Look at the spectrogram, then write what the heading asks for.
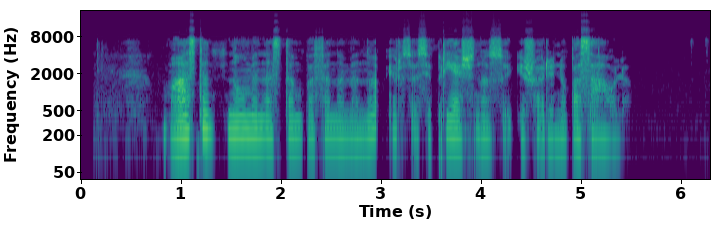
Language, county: Lithuanian, Klaipėda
